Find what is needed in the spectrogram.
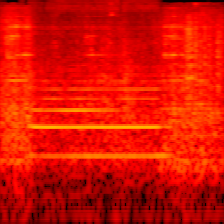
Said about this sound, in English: When at last the next train chugs slowly past, the immigrants rush forward and leap clumsily for its side ladders.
